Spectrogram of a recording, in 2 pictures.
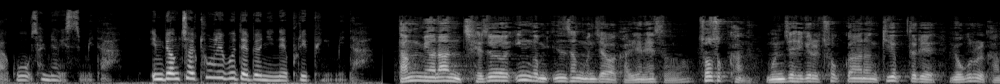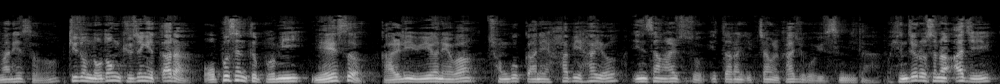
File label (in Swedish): Koreanska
